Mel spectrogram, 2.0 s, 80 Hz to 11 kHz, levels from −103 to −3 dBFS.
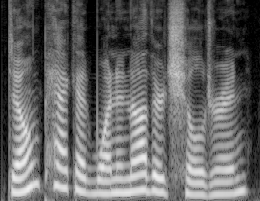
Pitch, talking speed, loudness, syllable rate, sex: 230 Hz, 185 wpm, -17 LUFS, 5.5 syllables/s, female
